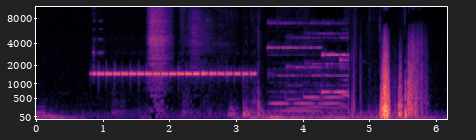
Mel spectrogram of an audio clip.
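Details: Hyundai Ioniq Electric won't start, brakes problem shown, key not detected, start tried by pressing the key on the start button; steady pulsing beep for several seconds, then a string of chimes as the start fails.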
